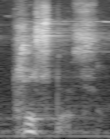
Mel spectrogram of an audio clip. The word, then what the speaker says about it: Christos: Expiate in Greek is expi-ichtoch, and it is pronounced Christos.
